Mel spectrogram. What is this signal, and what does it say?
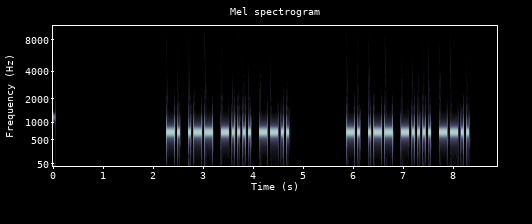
Morse code, heard as a keyed tone, about 22 wpm, 700 Hz. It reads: NW6Z NW6Z
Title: USA Call Signs - 4 Characters - Repeated 3x - 22wpm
